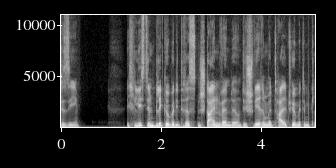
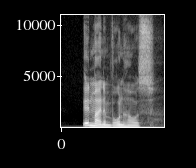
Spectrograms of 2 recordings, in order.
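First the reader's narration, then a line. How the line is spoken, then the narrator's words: Sigh. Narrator (German): seufzte ich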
